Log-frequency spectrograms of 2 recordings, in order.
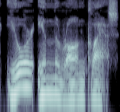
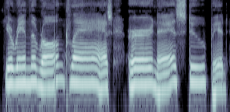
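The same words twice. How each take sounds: First: Very slow, deliberate; slow verdict. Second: Much higher, louder, very slow sing-song taunt; taunting kids. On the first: Teacher telling the boy he's in the wrong class, slow. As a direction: spell out the bad news slowly. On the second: Classmates jeering at the boy in the wrong class, sing-song taunt. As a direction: jeer at him like a mocking kid. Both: Acted.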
